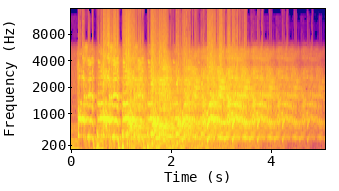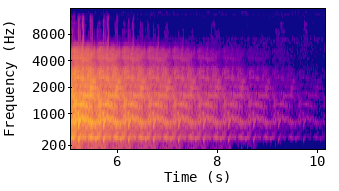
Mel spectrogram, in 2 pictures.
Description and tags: A clip from a recording of a band I'm playing in.Two guys shouting FASISTAR in icelandic.Mixed in Cubase with alot of delay.
angry, facist, loud, mad, screams, vocals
